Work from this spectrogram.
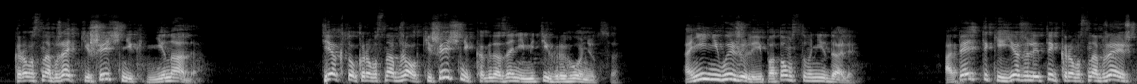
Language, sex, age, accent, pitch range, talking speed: Russian, male, 30-49, native, 130-195 Hz, 125 wpm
